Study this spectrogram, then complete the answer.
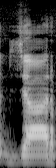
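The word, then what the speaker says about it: tsar: इसको जार पढ़ा जाता है। जार में टी साइलेंट होता है।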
